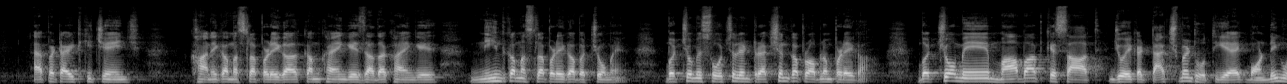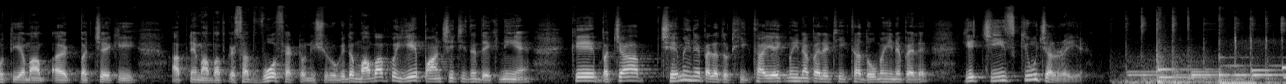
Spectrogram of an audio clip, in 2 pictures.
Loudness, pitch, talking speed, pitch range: -20 LUFS, 130 Hz, 205 wpm, 115-160 Hz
